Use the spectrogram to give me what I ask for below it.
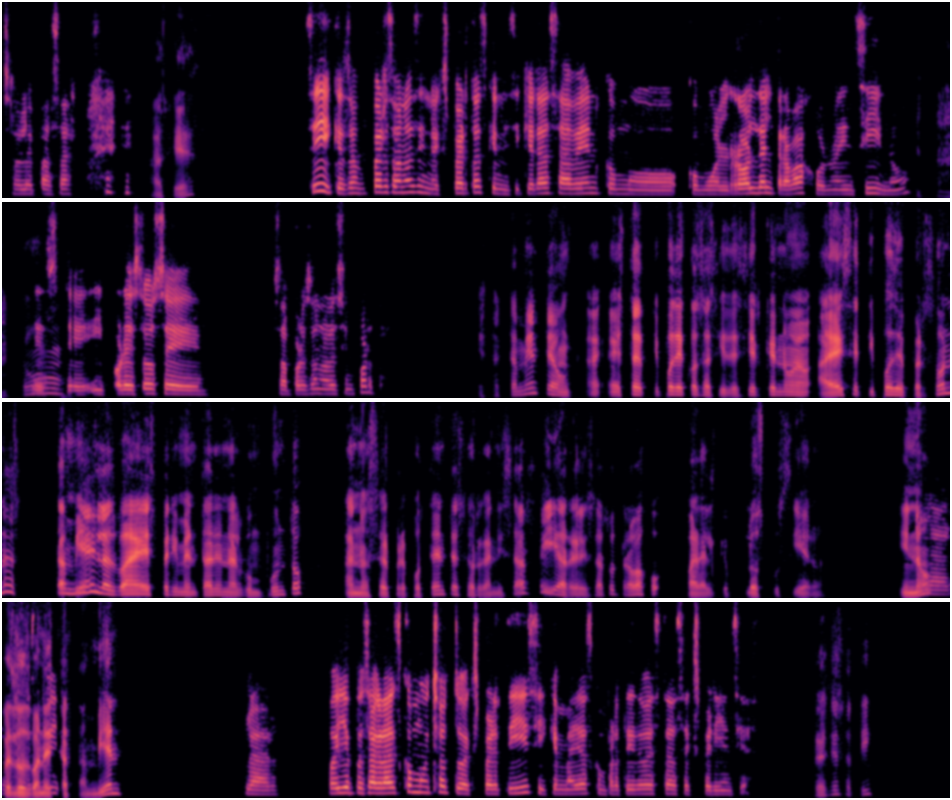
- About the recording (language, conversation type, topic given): Spanish, podcast, ¿Cómo decides cuándo decir “no” en el trabajo?
- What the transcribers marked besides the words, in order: giggle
